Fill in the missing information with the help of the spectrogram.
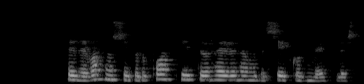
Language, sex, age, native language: Icelandic, female, 60-69, Icelandic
